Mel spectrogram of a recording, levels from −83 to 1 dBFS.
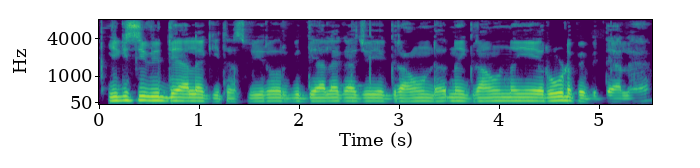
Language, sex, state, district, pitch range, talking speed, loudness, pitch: Hindi, male, Uttar Pradesh, Gorakhpur, 110-125 Hz, 240 wpm, -16 LUFS, 115 Hz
